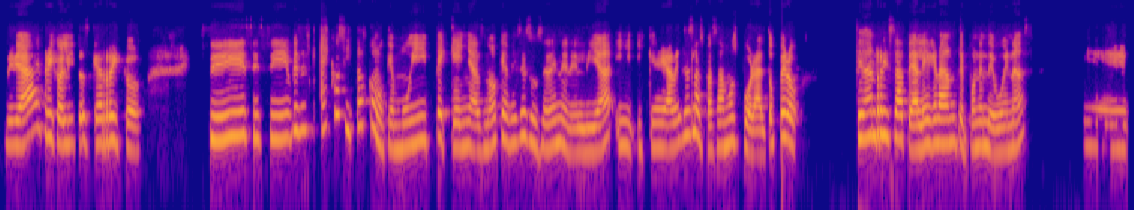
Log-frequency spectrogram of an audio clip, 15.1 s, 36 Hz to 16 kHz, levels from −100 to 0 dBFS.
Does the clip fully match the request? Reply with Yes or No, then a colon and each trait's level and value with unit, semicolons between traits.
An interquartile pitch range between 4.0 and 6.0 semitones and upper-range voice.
Yes: average, 4.6 semitones; very high, 255 Hz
